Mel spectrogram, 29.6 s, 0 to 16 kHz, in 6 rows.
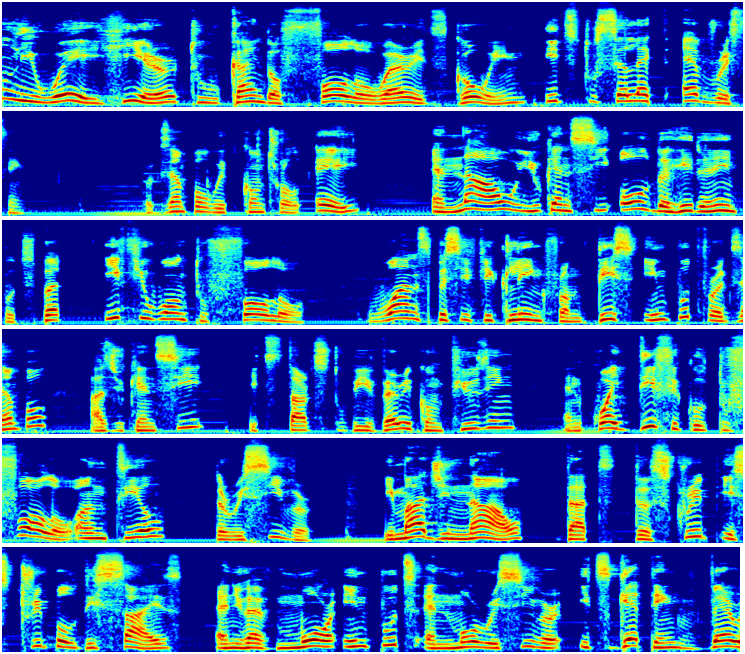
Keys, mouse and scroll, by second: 1.9 click, 5.0 click, 7.2 middle click, 7.3 click, 7.5 middle click, 8.3 click, 9.6 middle click, 10.7 click, 10.9 middle click, 13.0-13.6 middle click, 15.1 middle click, 21.9 click, 22.1 middle click, 22.9 click, 23.1 middle click.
